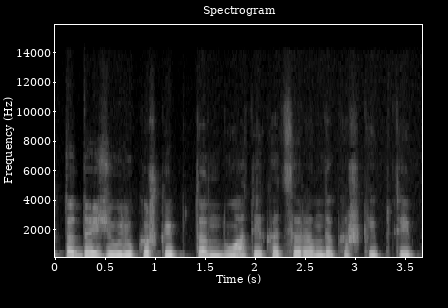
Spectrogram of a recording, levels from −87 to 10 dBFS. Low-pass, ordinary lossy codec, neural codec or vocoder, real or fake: 14.4 kHz; AAC, 96 kbps; none; real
